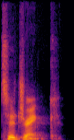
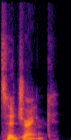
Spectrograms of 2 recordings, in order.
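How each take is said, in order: First: The word 'to' is a quick reduced t. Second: The word 'to' is a quick reduced t.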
